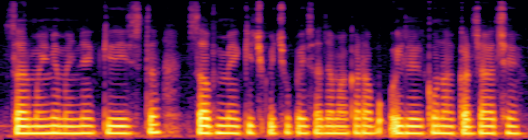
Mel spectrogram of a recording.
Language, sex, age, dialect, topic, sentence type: Maithili, male, 18-24, Southern/Standard, banking, question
